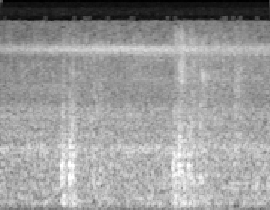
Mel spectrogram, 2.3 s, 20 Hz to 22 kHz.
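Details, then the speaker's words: 2003 Kia Rio with 30,000 miles, rusted, on test drive: over steady road rumble a loose clunk about once a second from the right front wheel; cause unknown, front suspension described as blown. "Something sounds so loose in that right front wheel."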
